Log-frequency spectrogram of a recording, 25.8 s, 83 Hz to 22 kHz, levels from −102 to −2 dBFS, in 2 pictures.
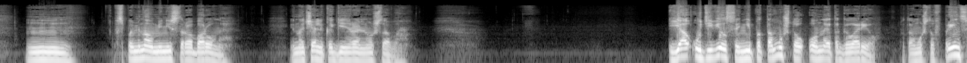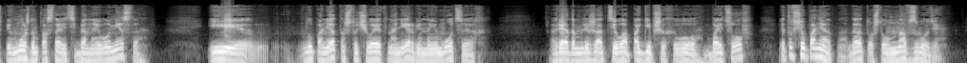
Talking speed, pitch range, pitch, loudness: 115 wpm, 100-120 Hz, 110 Hz, -12 LUFS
